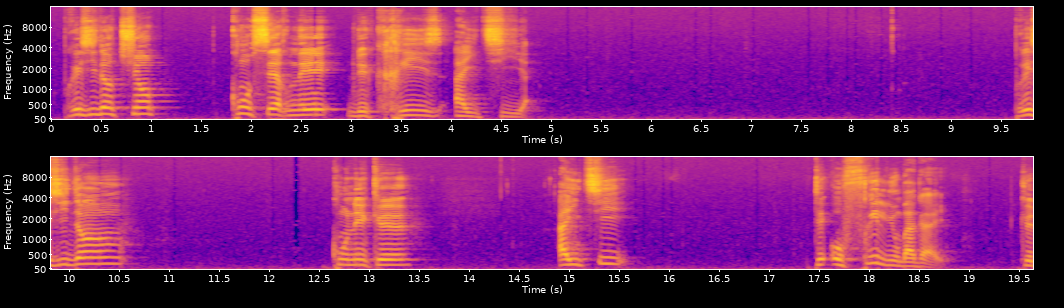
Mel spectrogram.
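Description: A middle-aged man speaks calmly and clearly into a microphone, in short phrases with long pauses.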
